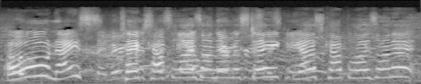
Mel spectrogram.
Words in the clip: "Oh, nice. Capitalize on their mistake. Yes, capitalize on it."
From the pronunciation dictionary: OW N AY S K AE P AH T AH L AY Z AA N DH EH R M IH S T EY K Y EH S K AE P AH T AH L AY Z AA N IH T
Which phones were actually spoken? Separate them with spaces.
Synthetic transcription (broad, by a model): OW N AY S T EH AH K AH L AY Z N DH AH R M IH S T EY K Y EH S K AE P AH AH L AY Z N IH T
